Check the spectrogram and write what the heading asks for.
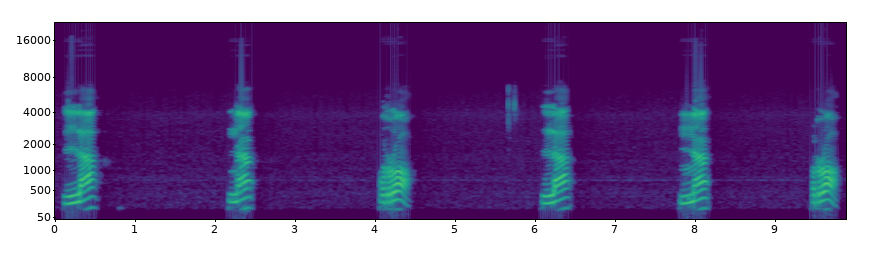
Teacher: ان تینوں میں زبان دانتوں سے اور پیچھے ہٹ جائے گی اور اوپر کی طرف لگے گی زبان کا کنارہ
